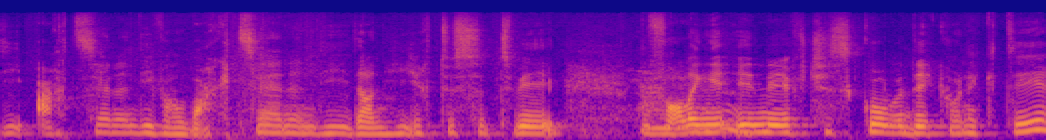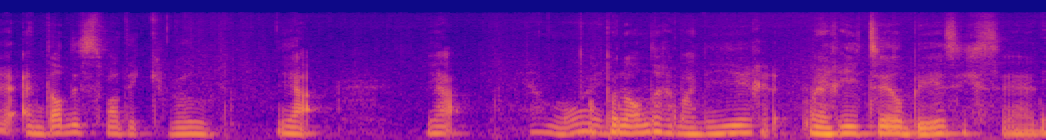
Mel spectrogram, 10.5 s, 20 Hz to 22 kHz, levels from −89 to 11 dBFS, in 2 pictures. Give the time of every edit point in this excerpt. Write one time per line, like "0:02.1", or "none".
none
